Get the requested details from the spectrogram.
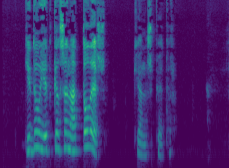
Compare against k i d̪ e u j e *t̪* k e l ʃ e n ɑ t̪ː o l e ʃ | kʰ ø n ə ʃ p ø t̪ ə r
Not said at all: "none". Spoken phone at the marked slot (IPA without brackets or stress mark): t̪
